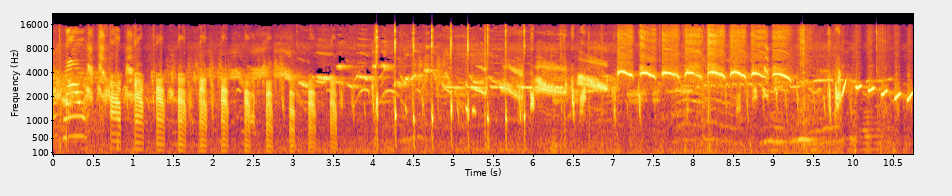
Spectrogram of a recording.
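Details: Chinese hwamei in a hand-carried, shaken cage, unafraid of people, delivers a long rapid stream of staccato clicks and chatters, then high twittering and a closing run of descending whistles.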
